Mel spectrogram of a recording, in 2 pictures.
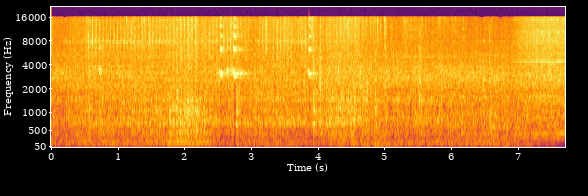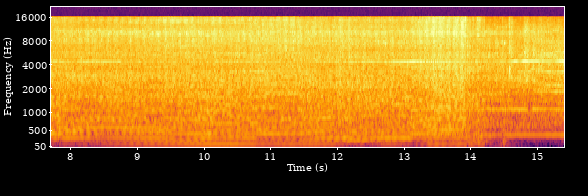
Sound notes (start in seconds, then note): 7.5 noise of saws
